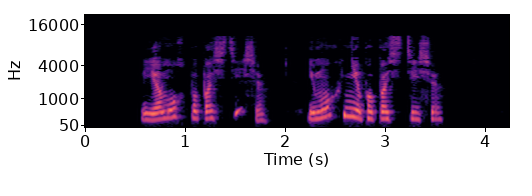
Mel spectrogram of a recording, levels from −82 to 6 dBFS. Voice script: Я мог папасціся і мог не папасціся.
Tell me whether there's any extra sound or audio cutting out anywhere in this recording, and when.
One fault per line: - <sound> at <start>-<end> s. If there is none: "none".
none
